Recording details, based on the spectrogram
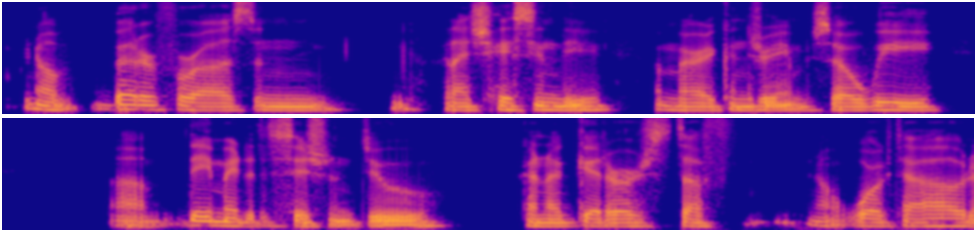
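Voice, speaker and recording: Podcast guest in his thirties, from Peru, low gravelly voice, halting with fillers, dry close mic. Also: darkish tone, no room sound. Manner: hesitant, many ums and restarts. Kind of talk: casual interview.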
